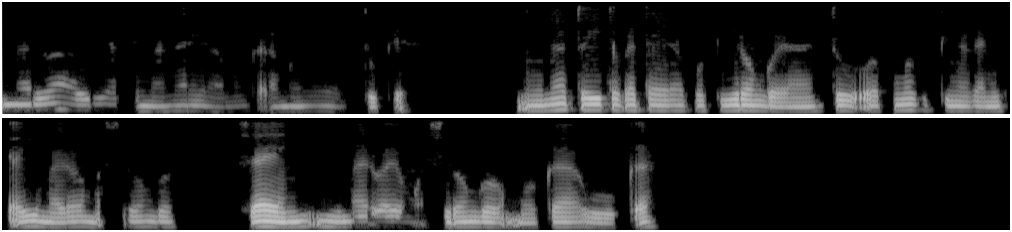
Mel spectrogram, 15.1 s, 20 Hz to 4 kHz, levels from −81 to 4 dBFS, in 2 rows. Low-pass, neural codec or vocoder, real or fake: 3.6 kHz; none; real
